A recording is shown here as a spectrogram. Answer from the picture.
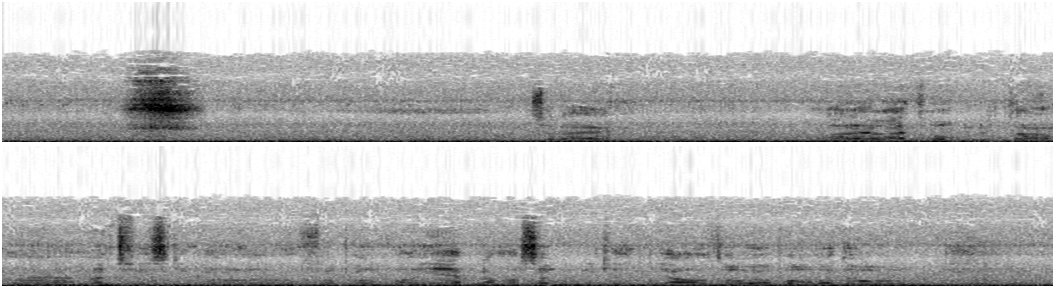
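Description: Steady low road and engine rumble inside a moving car's cabin.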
